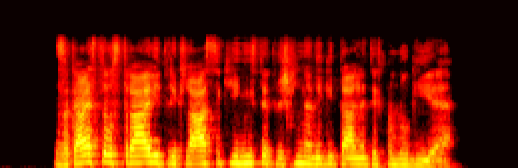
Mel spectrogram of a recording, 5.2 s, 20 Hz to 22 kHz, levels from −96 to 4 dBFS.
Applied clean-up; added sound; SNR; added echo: neural mask model Resemble Enhance denoiser.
